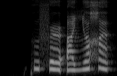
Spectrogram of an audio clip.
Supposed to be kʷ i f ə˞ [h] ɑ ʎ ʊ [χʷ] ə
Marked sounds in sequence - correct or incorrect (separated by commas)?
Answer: incorrect, incorrect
